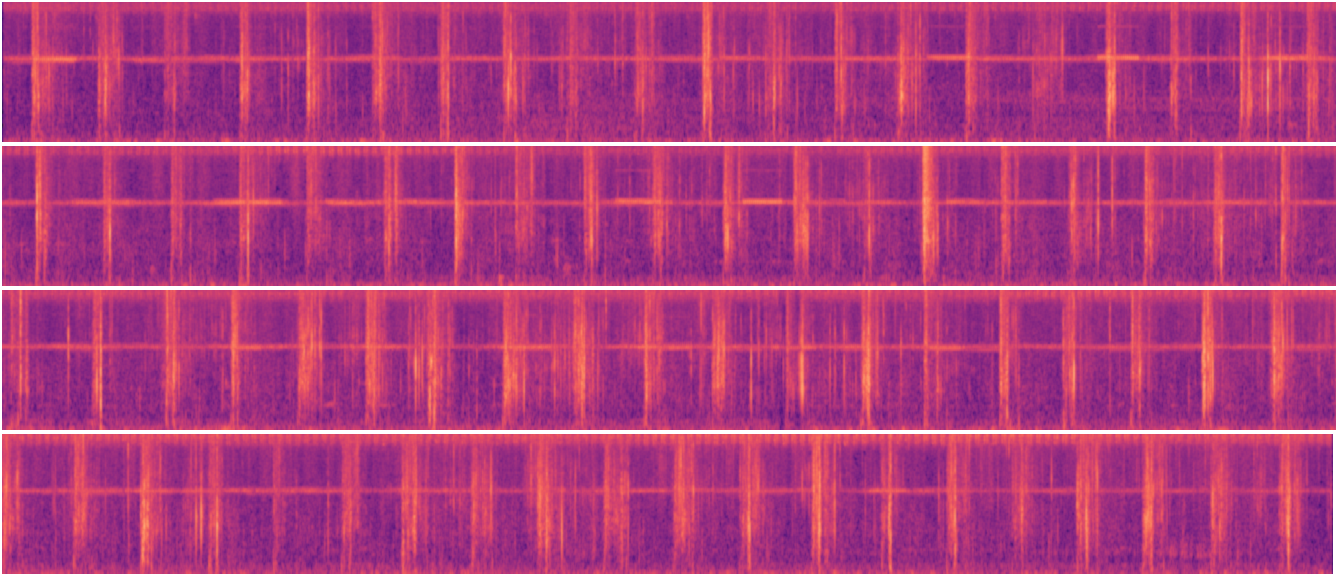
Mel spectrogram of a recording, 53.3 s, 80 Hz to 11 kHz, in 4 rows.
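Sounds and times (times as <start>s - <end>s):
footsteps walking at night: 0.0s - 53.3s.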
